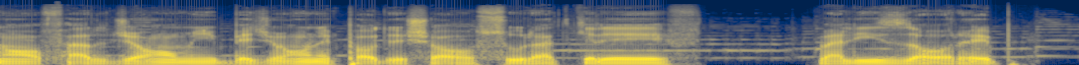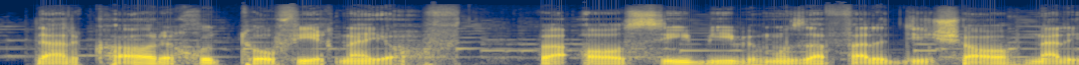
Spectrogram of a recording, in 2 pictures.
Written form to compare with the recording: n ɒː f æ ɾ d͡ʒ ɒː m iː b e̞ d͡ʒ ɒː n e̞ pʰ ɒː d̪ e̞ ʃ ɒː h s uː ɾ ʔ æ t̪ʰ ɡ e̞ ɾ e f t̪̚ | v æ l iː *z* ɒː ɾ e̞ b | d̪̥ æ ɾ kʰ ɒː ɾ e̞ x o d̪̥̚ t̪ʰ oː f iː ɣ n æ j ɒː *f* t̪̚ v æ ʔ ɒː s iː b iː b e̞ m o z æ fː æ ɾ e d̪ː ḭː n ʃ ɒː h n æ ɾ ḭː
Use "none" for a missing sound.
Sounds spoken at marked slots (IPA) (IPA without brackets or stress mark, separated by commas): z, f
